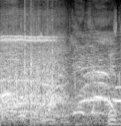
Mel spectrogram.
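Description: Referee's whistle blowing one steady, high note for about a second as the tackle ends the play, over stadium crowd noise of shouting voices.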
